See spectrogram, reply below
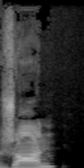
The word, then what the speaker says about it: Jean: So the number one suspect in Reet's murder is John, or Jean, how it would be pronounced in Montreal.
